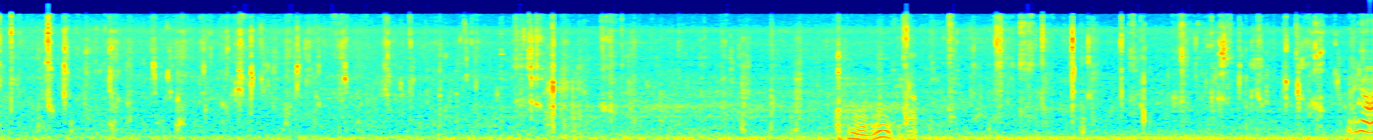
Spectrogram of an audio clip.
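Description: Crispy pork belly with crackling skin being bitten and chewed close to the microphone, sharp crunches and wet chewing recurring through the stretch, with occasional talking in between.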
